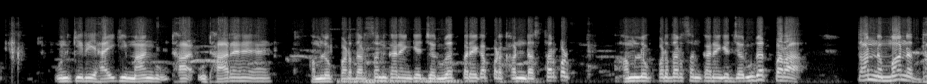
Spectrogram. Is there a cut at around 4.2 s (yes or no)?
no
